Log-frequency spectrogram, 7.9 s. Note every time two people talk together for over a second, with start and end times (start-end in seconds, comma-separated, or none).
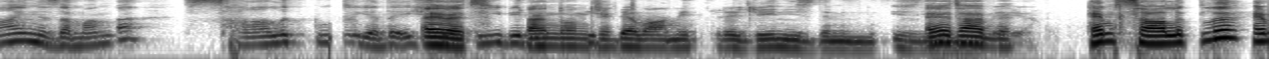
2.6-4.0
